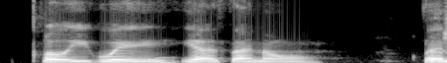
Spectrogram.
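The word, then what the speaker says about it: Higüey: I don't know how you pronounce that. Higuey. oh, Igwe.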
